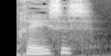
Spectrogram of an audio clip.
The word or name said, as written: præses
